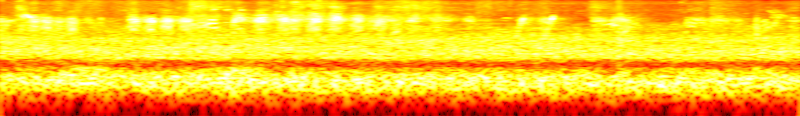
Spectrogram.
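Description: Birds chirping in many short calls over a steady low background noise.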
